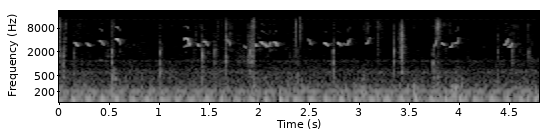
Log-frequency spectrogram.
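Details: Brooder chicks 11–13 days old, pecking and stretching feathers, call with short high peeps, some rising, some falling, in loose groups of two or three, among sharp clicks and a constant low hum.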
